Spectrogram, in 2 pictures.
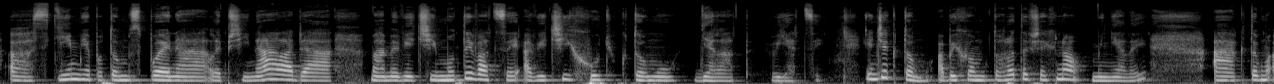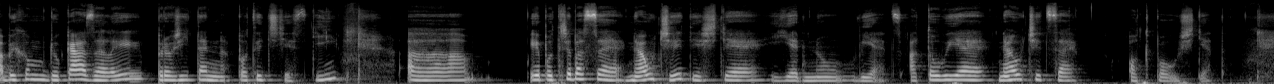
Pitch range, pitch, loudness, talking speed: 185-215 Hz, 195 Hz, -22 LUFS, 110 wpm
